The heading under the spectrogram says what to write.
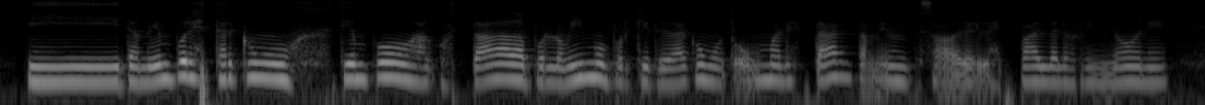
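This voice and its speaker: Speaking with a Chilean accent, a woman with medium pitch and a dark, mellow tone keeps a moderate pace and a monotone, flat intonation. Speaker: vlogger. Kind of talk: personal testimony. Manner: casual, hesitant with fillers.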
